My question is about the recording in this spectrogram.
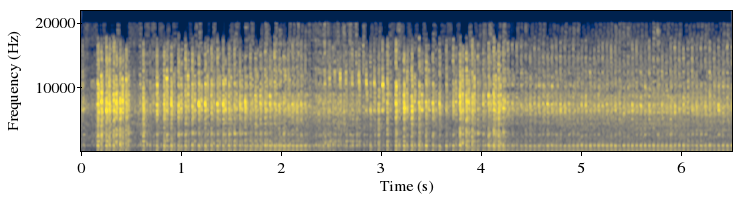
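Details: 1971 Moto Guzzi Ambassador, 4-speed, under full restoration with changed crank and new rings, first fire-up: catches after a few cranks, blips up, settles into even quiet idle without rattle; motor sounds tight and healthy, normal running.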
